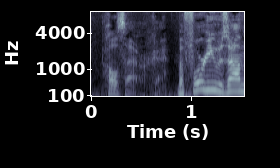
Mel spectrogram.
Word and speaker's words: Holzhauer: It's Holzhauer. Holzhauer, okay.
